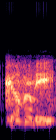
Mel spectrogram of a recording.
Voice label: cover me, balkan; Counter-Strike Global Offensive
